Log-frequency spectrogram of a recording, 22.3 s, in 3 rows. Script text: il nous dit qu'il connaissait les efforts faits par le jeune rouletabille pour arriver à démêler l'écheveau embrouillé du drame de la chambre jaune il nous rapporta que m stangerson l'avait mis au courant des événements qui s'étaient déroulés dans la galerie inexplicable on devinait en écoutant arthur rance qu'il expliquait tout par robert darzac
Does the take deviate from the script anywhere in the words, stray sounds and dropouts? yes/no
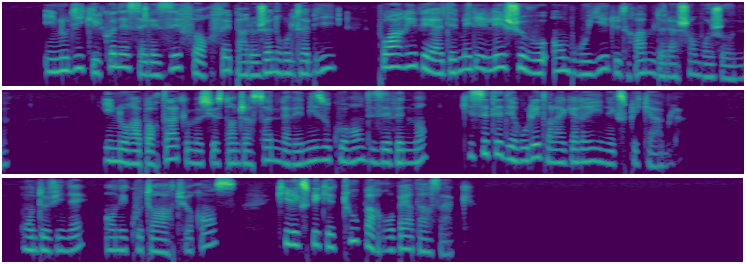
no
